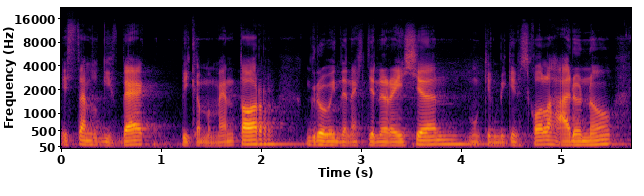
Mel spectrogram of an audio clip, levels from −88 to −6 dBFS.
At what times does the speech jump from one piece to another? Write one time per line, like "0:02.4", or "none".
none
